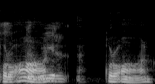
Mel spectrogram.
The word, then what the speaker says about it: Quran: No, is Quran. Quran. Yeah, but the is way an Aramaic you pronounce it in Aramaic, is is it Qur'an?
